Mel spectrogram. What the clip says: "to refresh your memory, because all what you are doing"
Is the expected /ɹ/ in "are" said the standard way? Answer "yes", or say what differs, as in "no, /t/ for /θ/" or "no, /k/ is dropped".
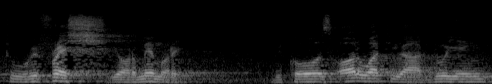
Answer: yes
